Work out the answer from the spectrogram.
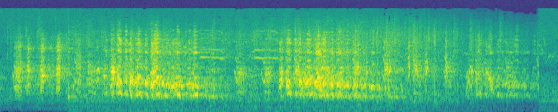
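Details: Two loud, throaty gobbles from wild turkeys in Rhode Island in early spring, each a roughly one-second rolling gurgle, separated by a short pause and followed by softer rattling.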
